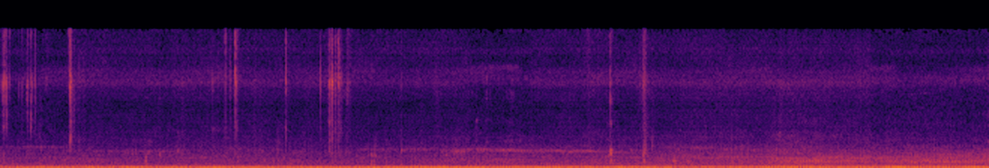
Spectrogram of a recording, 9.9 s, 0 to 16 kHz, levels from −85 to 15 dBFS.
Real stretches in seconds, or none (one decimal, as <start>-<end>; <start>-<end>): 0.0-0.7; 4.7-5.3; 8.7-9.9

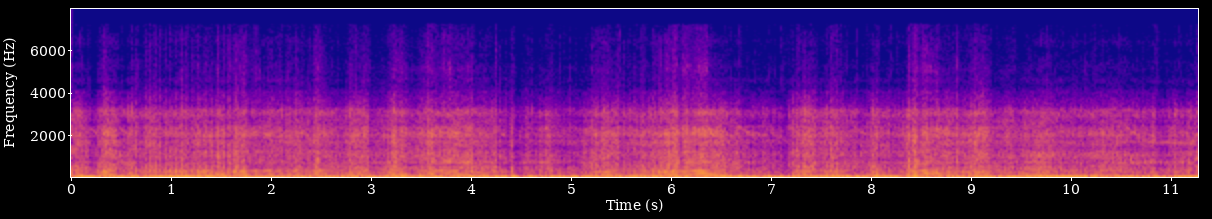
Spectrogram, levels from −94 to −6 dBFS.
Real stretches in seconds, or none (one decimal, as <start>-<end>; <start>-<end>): 0.0-2.9; 5.4-8.6; 9.6-11.3

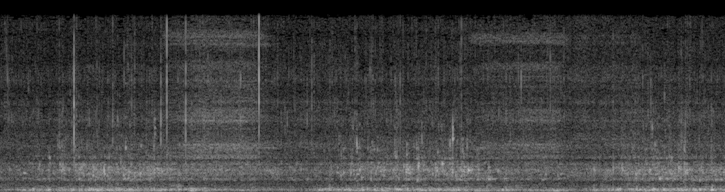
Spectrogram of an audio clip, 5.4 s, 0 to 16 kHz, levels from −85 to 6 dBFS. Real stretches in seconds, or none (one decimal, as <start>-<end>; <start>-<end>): 0.0-4.3; 4.8-5.4

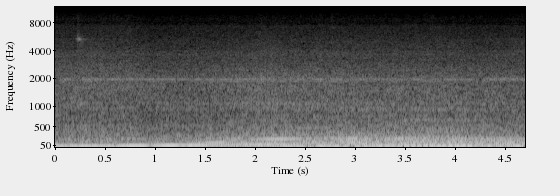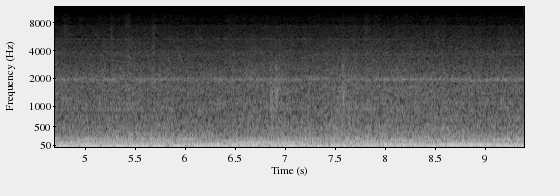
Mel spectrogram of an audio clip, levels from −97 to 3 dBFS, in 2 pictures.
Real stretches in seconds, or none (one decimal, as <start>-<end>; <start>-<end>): 0.6-4.3; 8.1-9.4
